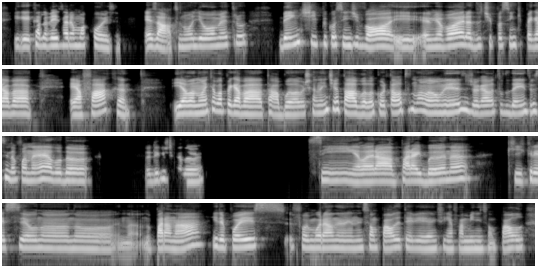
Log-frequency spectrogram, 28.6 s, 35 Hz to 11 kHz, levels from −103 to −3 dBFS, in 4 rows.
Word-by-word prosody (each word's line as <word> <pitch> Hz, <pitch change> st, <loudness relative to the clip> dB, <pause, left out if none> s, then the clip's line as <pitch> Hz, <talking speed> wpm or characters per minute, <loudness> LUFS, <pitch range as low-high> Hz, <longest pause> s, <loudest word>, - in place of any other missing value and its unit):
e 190 Hz, -1 st, -1 dB
cada 210 Hz, +2 st, -2 dB
vez 210 Hz, +1 st, +2 dB
era 210 Hz, 0 st, +2 dB
uma 210 Hz, 0 st, -3 dB
coisa 185 Hz, -5 st, -4 dB, 0.3 s
exato, 190 Hz, -1 st, +2 dB
no 185 Hz, -, -6 dB
olhômetro, 210 Hz, +6 st, -3 dB, 0.4 s
bem 215 Hz, +7 st, +1 dB
típico 240 Hz, -5 st, -5 dB
assim 225 Hz, -2 st, -4 dB
de 225 Hz, +1 st, -5 dB
vó 195 Hz, -1 st, +5 dB
e 180 Hz, 0 st, -3 dB
a 180 Hz, -, 0 dB
minha 190 Hz, +1 st, 0 dB
avó 195 Hz, +3 st, +4 dB
era 225 Hz, -1 st, +6 dB
do 200 Hz, +2 st, -9 dB
tipo 210 Hz, 0 st, -8 dB
assim 220 Hz, +1 st, -6 dB
que 225 Hz, -, -21 dB
pegava, 190 Hz, -2 st, +3 dB, 0.5 s
eh, 180 Hz, -, +2 dB
a 175 Hz, -, +7 dB
faca 205 Hz, +7 st, +3 dB, 0.6 s
e 195 Hz, -, +1 dB
ela 195 Hz, 0 st, +6 dB
não 205 Hz, +1 st, +2 dB
é 215 Hz, -, +2 dB
que 275 Hz, -, -13 dB
ela 235 Hz, -3 st, +2 dB
pegava 190 Hz, -4 st, +6 dB
a -, -, -5 dB
tábua 180 Hz, 0 st, -1 dB
eu -, -, -2 dB
acho 190 Hz, -, -5 dB
que 210 Hz, -, -8 dB
ela 205 Hz, -, -5 dB
nem 250 Hz, +6 st, -2 dB
tinha 280 Hz, 0 st, -2 dB
tábua 195 Hz, -3 st, +5 dB
ela 185 Hz, +2 st, -1 dB
cortava 210 Hz, +2 st, 0 dB
tudo 275 Hz, 0 st, -8 dB
na 255 Hz, -, -2 dB
mão 210 Hz, -1 st, +2 dB
mesmo 225 Hz, +6 st, 0 dB
jogava 200 Hz, -1 st, 0 dB
tudo 215 Hz, -2 st, -13 dB
dentro, 205 Hz, +3 st, -2 dB
assim, 240 Hz, +1 st, -5 dB
da 205 Hz, 0 st, -4 dB
panela 205 Hz, +1 st, +2 dB
ou 195 Hz, -, -2 dB
do 190 Hz, -1 st, -2 dB, 0.7 s
do 175 Hz, -, -10 dB
liquidificador. 180 Hz, -3 st, -7 dB, 1.5 s
Sim, 190 Hz, -2 st, -7 dB
ela 175 Hz, +1 st, +2 dB
era 180 Hz, 0 st, +5 dB
paraibana, 185 Hz, +6 st, +1 dB, 0.4 s
que 185 Hz, -2 st, -10 dB
cresceu 190 Hz, 0 st, -3 dB
no 180 Hz, -1 st, -5 dB
no 175 Hz, -, -7 dB
na 95 Hz, 0 st, -12 dB
no -, -, -14 dB
Paraná 180 Hz, +7 st, +2 dB
e 220 Hz, -, -5 dB
depois 205 Hz, +2 st, -1 dB, 0.2 s
foi 195 Hz, -2 st, -6 dB
morar 190 Hz, 0 st, +1 dB
na 185 Hz, -1 st, -4 dB
em 185 Hz, +1 st, -7 dB
São 195 Hz, 0 st, -5 dB
Paulo 185 Hz, 0 st, 0 dB
e 200 Hz, -, -5 dB
teve 180 Hz, -3 st, -6 dB
enfim 180 Hz, 0 st, -10 dB
a -, -, -7 dB
família 175 Hz, 0 st, -6 dB
em 175 Hz, -, -9 dB
São 95 Hz, -, -12 dB
Paulo, 185 Hz, -, -2 dB
195 Hz, 180 wpm, -22 LUFS, 185-210 Hz, 1.5 s, a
